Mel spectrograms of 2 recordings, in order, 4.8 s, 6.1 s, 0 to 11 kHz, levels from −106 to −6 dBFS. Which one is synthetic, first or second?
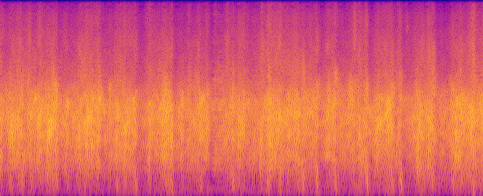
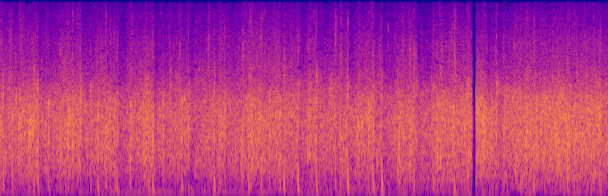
first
